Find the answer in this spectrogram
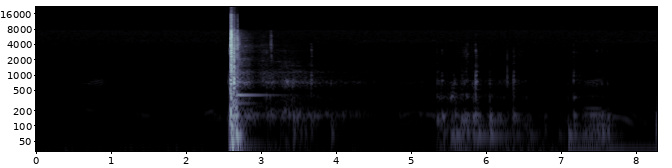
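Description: A single very loud shot from a Yildiz Elegant A3 TE Wildfowler 12-gauge side-by-side shotgun, fired at a clay, with a short ringing tail. A couple of seconds later comes a low rumbling with scattered clicks.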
